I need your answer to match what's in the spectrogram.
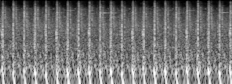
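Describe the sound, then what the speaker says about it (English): Machine guns in the vehicle combat game Crossout fire in a rapid, continuous burst, evenly spaced loud cracks hammering without pause and with no talk over them. "the longer we're firing, the more accurate they're getting"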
